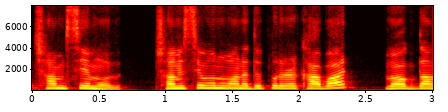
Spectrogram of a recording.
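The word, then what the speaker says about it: 점심을: এখানে বাচ্চিমের পরে ইয়ং থাকার কারণে মিউম ইয়ংয়ের স্থানে যাবে, তাই উচ্চারণ হবে ছমসিমুল।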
